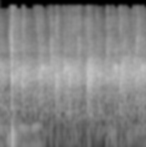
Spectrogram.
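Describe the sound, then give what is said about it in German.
Audience applause at a church sermon, a dense wash of clapping at moderate loudness with a sharp clap near the start, steady throughout the short stretch. “Ja, das ist ein Applaus wert.”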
